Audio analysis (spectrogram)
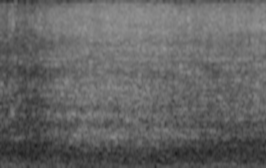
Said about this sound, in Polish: A propos wody, mam jeszcze tutaj taki piękny instrument, który jest z drewna, a w środku ma kamyczki i nasiona, które się przesypują pod wpływem obracania tym krążkiem.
